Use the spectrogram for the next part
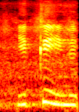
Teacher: நாவின் முதல் அன்னத்தின் அடி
